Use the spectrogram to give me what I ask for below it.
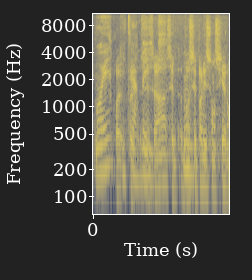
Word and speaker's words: Etterbeek: D'abord, je crois que le bec belge se prononce Beek. Il faut dire Beek. Etterbeek. Oui, Etterbeek.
